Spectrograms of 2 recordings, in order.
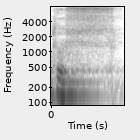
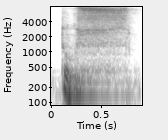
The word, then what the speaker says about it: tous: calme et agréable pour Tous ese tus pronunciamos bien la s vale es una palabra que termina la frase eh quiere decir todos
